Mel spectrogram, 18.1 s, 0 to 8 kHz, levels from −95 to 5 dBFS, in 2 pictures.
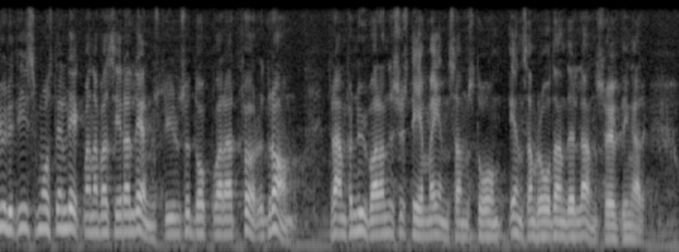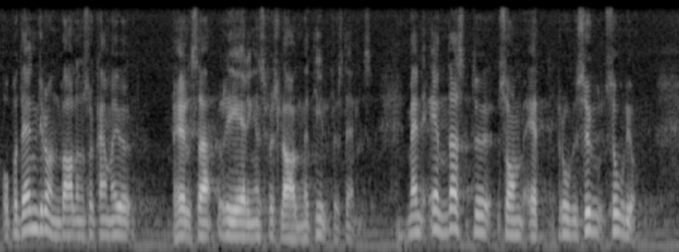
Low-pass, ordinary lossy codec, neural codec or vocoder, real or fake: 7.2 kHz; none; codec, 16 kHz, 16 kbps, FunCodec, trained on LibriTTS, 50 frames a second; fake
